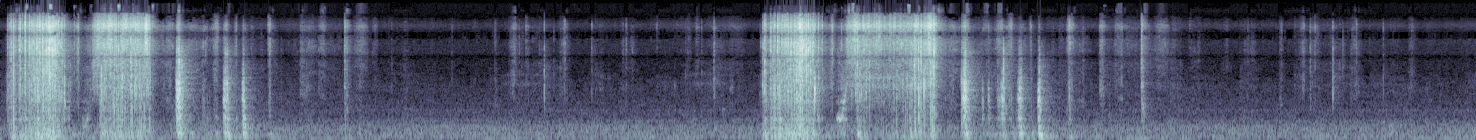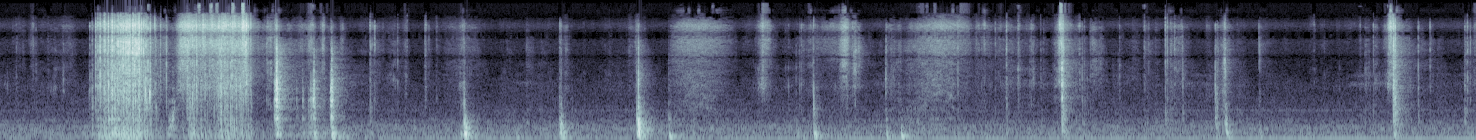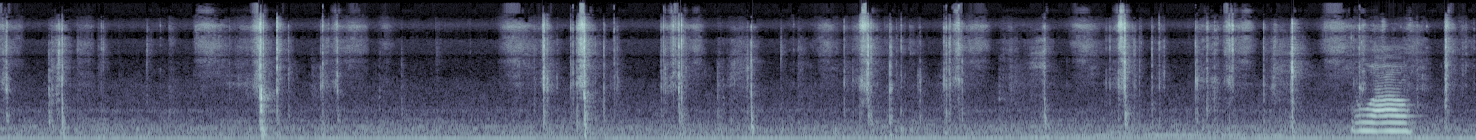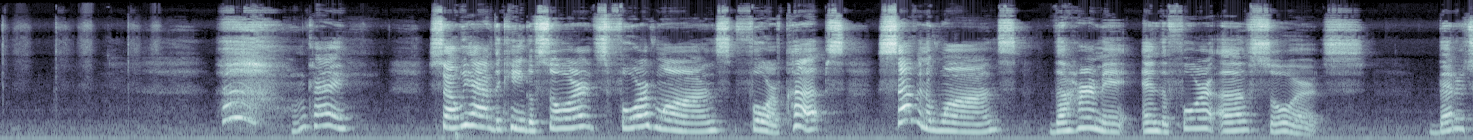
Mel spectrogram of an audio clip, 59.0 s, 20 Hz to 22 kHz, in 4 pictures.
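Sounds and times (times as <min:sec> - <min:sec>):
cards riffling: 0:07.0 - 0:09.8.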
